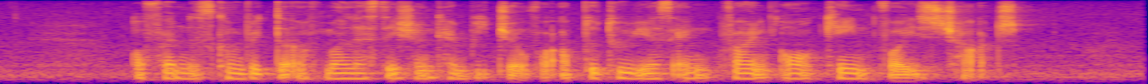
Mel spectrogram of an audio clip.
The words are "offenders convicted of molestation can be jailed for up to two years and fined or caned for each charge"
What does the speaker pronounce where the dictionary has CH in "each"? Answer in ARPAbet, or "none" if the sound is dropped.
S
